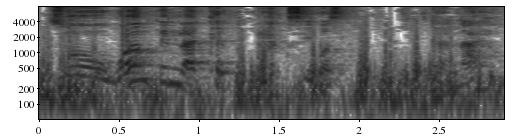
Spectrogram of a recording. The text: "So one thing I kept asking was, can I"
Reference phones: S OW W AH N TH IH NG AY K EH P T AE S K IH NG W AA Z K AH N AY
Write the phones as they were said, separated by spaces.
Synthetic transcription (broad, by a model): S OW W AH N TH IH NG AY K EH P AE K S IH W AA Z K AH N AY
